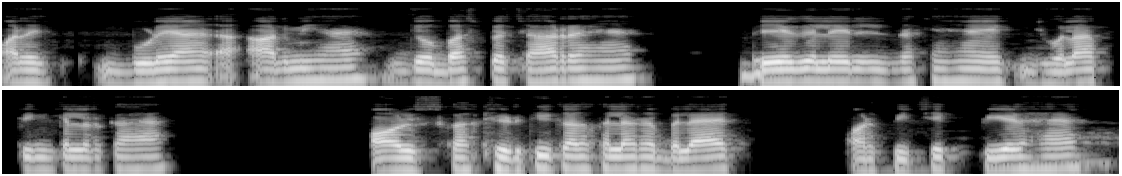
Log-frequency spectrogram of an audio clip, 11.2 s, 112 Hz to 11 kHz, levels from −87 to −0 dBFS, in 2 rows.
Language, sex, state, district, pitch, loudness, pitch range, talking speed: Hindi, male, Bihar, Gaya, 145 Hz, -18 LUFS, 140-150 Hz, 165 wpm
